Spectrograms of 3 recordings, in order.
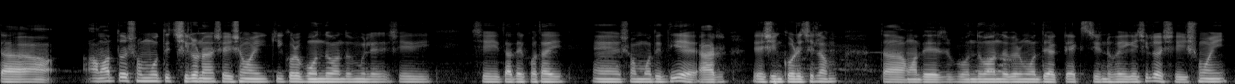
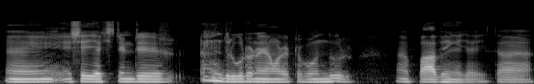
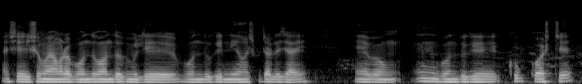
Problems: background sounds at intervals, background conversations at intervals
